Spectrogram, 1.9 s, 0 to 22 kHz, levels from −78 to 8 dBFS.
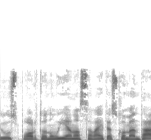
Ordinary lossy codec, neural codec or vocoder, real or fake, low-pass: MP3, 48 kbps; autoencoder, 48 kHz, 128 numbers a frame, DAC-VAE, trained on Japanese speech; fake; 19.8 kHz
